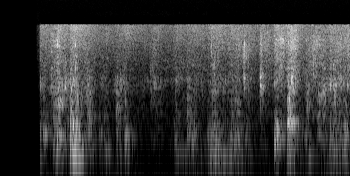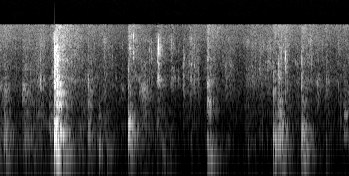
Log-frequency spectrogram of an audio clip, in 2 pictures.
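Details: Baby goats at play on a see-saw, or teeter totter, indoors: short, wavering bleats come in bursts, mixed with thumps and knocks from the board and a loud cry near the middle.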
